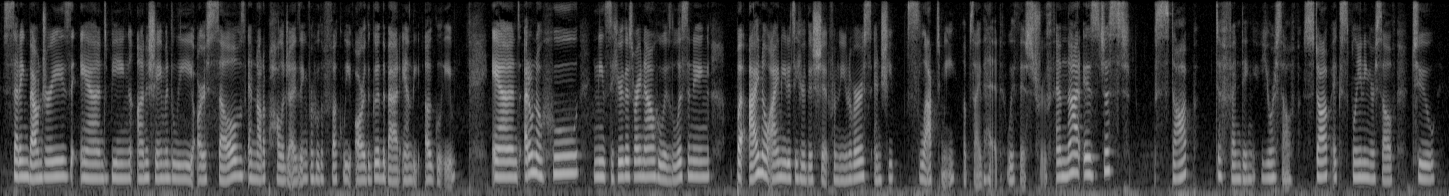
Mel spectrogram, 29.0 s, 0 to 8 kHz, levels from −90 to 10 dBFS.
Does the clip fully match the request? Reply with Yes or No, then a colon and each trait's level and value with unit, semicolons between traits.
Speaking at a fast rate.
No: average, 145 wpm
